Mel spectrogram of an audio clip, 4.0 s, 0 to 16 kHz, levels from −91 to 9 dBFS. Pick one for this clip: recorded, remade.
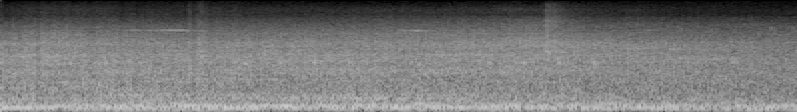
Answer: remade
